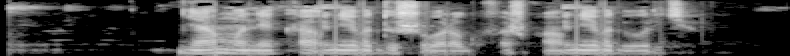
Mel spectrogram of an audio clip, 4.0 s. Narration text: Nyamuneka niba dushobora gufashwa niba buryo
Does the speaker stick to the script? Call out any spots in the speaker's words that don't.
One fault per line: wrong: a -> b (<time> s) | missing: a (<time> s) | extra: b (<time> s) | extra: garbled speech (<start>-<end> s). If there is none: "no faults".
no faults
